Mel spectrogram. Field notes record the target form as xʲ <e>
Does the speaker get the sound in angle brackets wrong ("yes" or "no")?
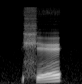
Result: no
